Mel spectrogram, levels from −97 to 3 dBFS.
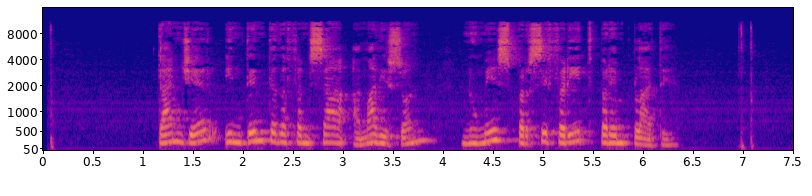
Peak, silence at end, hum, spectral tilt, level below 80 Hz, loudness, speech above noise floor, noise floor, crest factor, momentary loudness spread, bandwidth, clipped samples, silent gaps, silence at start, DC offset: -18 dBFS; 0.4 s; none; -4 dB/octave; -70 dBFS; -32 LUFS; 41 dB; -72 dBFS; 16 dB; 11 LU; 11.5 kHz; under 0.1%; none; 0.05 s; under 0.1%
